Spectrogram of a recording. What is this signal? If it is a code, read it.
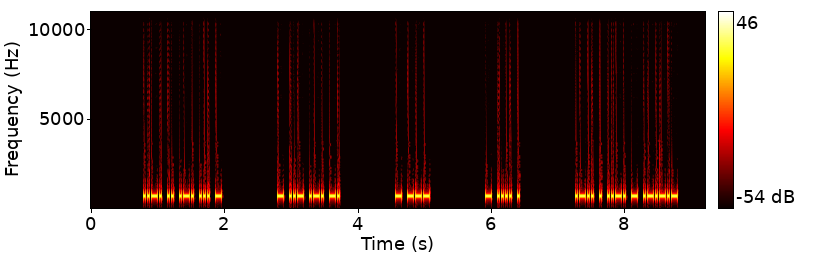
Morse code, heard as a keyed tone, about 40 wpm, 700 Hz. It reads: FIRST TURN TO THE LEFT.
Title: 4x Word-Spacing - Sentences from Top 300 Words - 40wpm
